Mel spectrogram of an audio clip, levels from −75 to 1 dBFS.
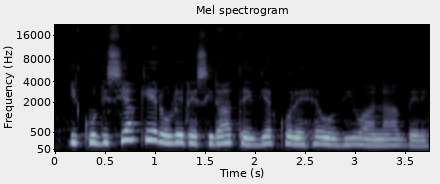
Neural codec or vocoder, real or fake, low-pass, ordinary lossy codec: none; real; none; none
